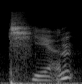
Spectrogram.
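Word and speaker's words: 田: can tell me hotter oh okay um the pronunciation is tien the meaning is land tien means land you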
